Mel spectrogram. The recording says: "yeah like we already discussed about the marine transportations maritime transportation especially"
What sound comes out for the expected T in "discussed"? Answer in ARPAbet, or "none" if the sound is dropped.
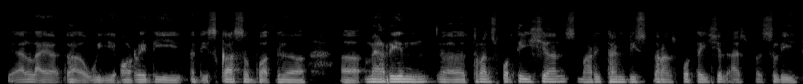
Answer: none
